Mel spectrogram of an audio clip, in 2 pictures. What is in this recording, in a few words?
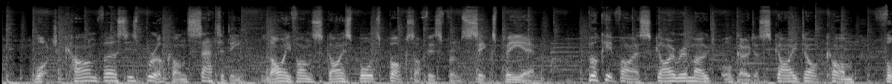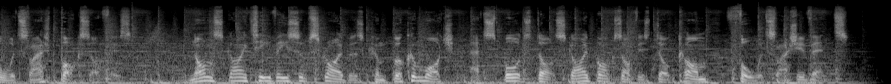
Promo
